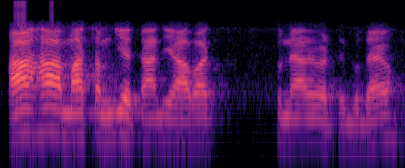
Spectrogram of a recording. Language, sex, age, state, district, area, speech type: Sindhi, male, 30-45, Gujarat, Surat, urban, conversation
